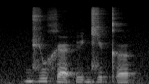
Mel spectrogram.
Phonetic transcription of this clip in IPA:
d͡ʑ u˦ x ɛ˨ ʔ i˧ d͡ʑ e˦ kʼ ə˧

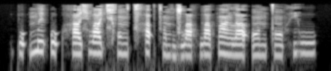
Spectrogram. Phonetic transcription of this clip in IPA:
p o˨ ʔ m e˦ ʔ o˨ ʔ h a˧ ɕ w a˦ t͡ɕʰ ɔ̃˧ ŋ t͡sʰ a˦ ʔ t͡s ɔ̃˨˩ m d͡z w a˨˩ h w a˧ p ã˥˧ l a˨ ʔ ɔ̃˨˩ n t̪ ɔ̃˨˩ h j u˦

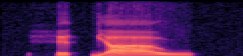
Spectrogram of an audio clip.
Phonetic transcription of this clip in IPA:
h ɪ˧ k̚ j aː˨˩ w

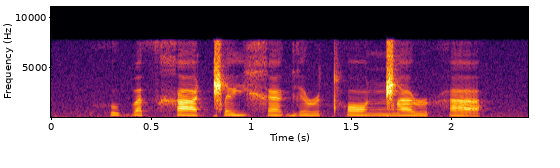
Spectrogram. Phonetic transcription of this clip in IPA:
h u b a θ x a ǁ e j x æ ɡ e ɹ tʰ ɔ ŋ͡ǁ a ɹ h a

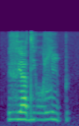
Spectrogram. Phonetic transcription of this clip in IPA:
vʲ a d j ɔ̤ ɮ i p

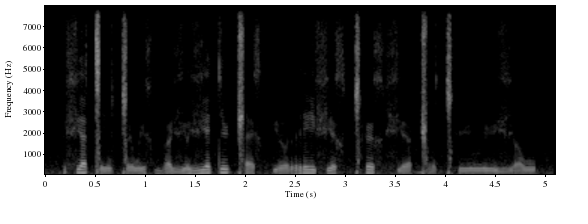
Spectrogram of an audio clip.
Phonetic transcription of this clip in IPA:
fʲ a˥ ǀ i˩ w ǀ ʏ˩ w y˥ x b œ˩ vʲ ʊ˧ vʲ ɛ˥ t y˥ ǁ ɛ˩ x pʲ ʊ˩ r i˥ fʲ œ˧ x ǀʰ ʏ˥ x fʲ œ˩ ɡ͡ǁ ʊ˩ ǀʰ y˩ n y˩ vʲ ɔ˩ w

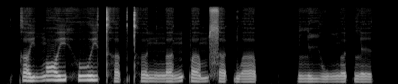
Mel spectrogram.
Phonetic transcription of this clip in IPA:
k ɐ˧ j ŋ ɔː˥ j h uː˥ j t̪ʰ ɐ˨˥ k̚ t̪ʰ ɵ˨ n ŋ ɐ˨˥ n p ɐ˨˧ m s ɐ˨ t̚ w ɐ˨ p̚ | l iː˨˩ w ŋ ɵ˧ t̚ l ɪ˧ k̚

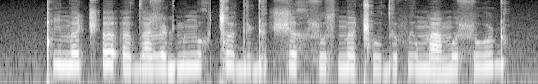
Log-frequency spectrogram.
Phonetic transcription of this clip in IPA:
ǃ i n̪ ɐ t͡ʃʼ ɐ ʔ ɐ d̪ a ɮ ɐ ɖ m ʉ ŋ o x ǀ ɵ d̪ i ɖ ɨ ʔ ʃ ɐ x ɬ u s n̪ ɐ ǁ u d̪ ɵ f ɨ o̯ m a m o ɬ u ɖ

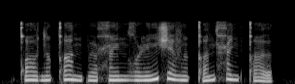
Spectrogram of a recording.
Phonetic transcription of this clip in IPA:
qʼ o d œ̃ qʼ a n p ø ħ ẽ n ʁʷ i ɭ ĩ ʃ ɛ v ĩ qʼ ə n ħ i n qʼ ə

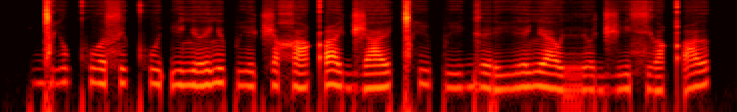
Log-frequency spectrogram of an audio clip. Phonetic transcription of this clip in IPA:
ɡ͡ǀ i o̯ kʷʰ ɤ s i kʷʰ i ʔ i lʲ ə e̯ lʲ ə p i e̯ t͡ʃ ə χ a qʼ i e̯ d͡ʒ a e̯ ǀʰ i p i ɡʲ ə e̯ ɾ i e̯ lʲ a o̯ rʲ ɤ d͡ʒ i sʲ ɤ qʼ ə

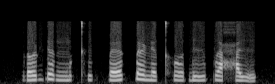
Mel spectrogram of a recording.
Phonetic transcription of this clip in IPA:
ɽ o ɖ ɗ œ ŋ͡m ə kʰ ɨ k͡p œ k͡p œ ɳ ə kʰ o ɗ ɨ p ə ħ ɨ

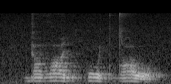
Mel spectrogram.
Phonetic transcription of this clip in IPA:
ɡ i ðˤ i r k o tʲ dˤ o

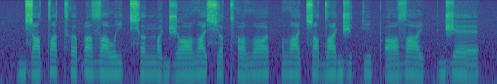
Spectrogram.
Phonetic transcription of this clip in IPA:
d͡ʑ ʌ tˤ ɛ tʰ ʌ ɓ i zˤ ɪ w i t͡ɕʰ ʌ ŋ ɒ d͡ʒ ɔ ðˤ æ ɕ ɒ tʰ ʊ ðˤ ʊ | ðˤ æ t͡ɕ ɒ dˤ i d͡ʒ ɪ k i pʼ ɒ zˤ i | d͡ʒ ɛ

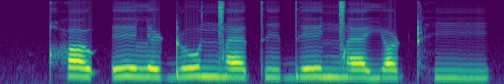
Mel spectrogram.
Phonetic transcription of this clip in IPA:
qʰ u ʔ e l e ɖ o ŋ͡ǀ æ t̪ i d̪ e ŋ͡ǀ æ j ɒ ʈʰ i

